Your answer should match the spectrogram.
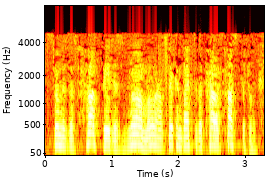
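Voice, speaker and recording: An actor playing a calm, courteous, reassuring doctor in a 1940s radio drama, speaking in a measured, soothing way. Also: male voice, mid-range voice, slightly rough, natural voice. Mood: concerned, practical. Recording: tinny, hissy 1940s radio recording.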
